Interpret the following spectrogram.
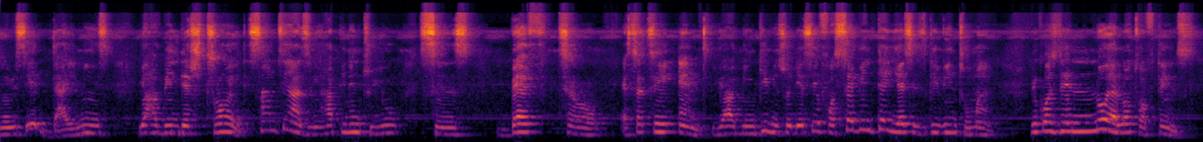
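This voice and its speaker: A woman's voice: on the low side, warm tone, a little hiss or hum. Emphatic Ghanaian woman in an echoey room. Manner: repetitive, emphatic, full of exclamations. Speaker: spiritual speaker. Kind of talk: rambling spiritual monologue.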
